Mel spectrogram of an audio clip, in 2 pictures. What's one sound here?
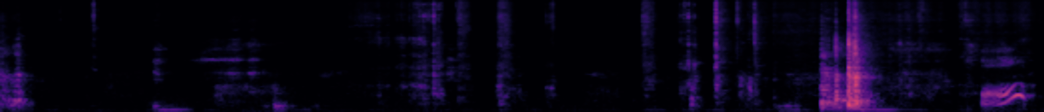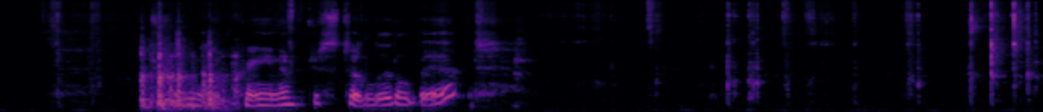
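Scissors snip through card.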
